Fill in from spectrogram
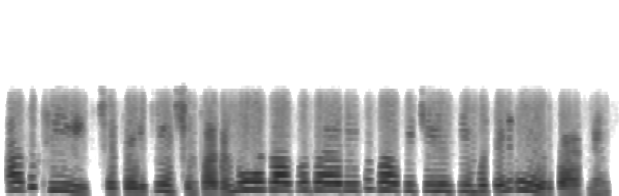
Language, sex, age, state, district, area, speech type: Kashmiri, female, 45-60, Jammu and Kashmir, Srinagar, urban, conversation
